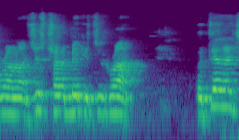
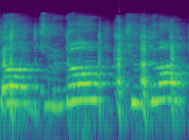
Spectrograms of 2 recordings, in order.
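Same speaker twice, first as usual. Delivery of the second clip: Tony Montana; 6 semitones higher, 5 dB louder, much slower than usual. Retold or imitated. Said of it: "I gotta Tony Montana".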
